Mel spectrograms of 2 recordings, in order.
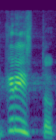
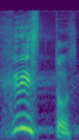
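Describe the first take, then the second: First: Said in the usual way. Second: "Cristos" with a J sound at the start, pitched high; Greek pronunciation. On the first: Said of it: "¿Y qué quiere decir Cristo?". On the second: Shown as a demonstration. Pastor recalling the original for the church, "Cristos" said with initial J. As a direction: pronounce "Cristos" as "Jristós". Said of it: "¿cómo decía el original?".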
